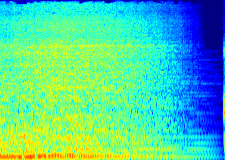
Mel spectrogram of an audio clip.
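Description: A sudden loud burst of noise that fades away over about two seconds, over a low held note, closing out the intro music.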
